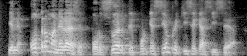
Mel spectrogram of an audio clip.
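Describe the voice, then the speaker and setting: Speaking at a moderate pace, a man has a fairly high pitch and an ordinary speaking voice. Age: 60s. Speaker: business owner. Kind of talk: talk on experience. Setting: video call.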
